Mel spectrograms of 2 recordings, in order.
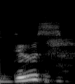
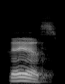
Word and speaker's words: Deus: Deus. Prometh. I always call it Deuce. I know I say it wrong. I'm sorry. Oh, okay. Deus Prometh. Because a deuce is something you leave behind in the toilet.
